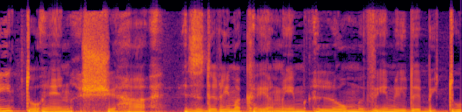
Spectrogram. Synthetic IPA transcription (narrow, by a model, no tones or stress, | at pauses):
it̪o̞ʔe̞nʃeha | esdeʁimhakʰaja̰mimlo̞meviʔimlijde̞jbitu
